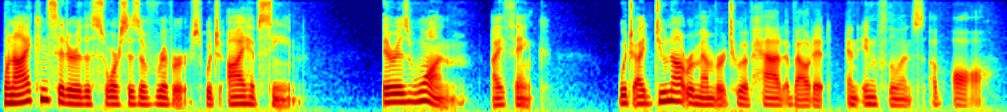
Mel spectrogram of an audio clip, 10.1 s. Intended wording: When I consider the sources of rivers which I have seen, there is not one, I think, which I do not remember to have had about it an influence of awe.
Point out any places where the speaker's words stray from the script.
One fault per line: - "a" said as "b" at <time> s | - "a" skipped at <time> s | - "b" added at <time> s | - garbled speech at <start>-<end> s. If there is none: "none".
- "not" skipped at 4.1 s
